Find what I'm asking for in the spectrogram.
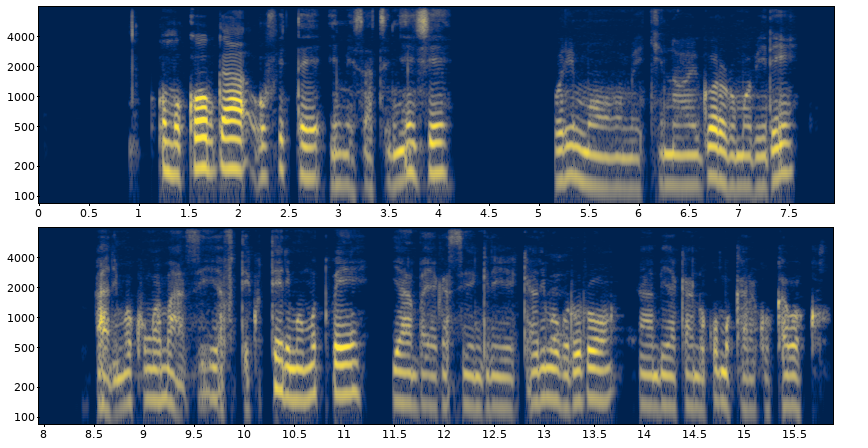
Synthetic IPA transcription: umuko̞ːbɡaufite̞imisat͡simɲiːnʃi | uɾimumicino̞eɡo̞ɾoɾumuβiɾi | aɾimo̞kuŋwamaːziafi̥te̞ku̥te̞ːɾimumutwe̞ | jaːmbajeaɡaseːŋɡiɾekaɾimuβuɾuɾujaːmbijakaːndukumukaɾakukaβo̞ko̥

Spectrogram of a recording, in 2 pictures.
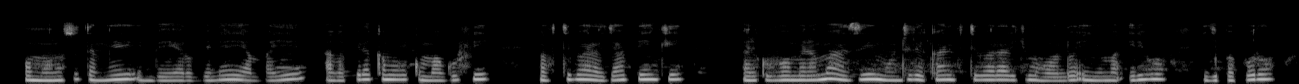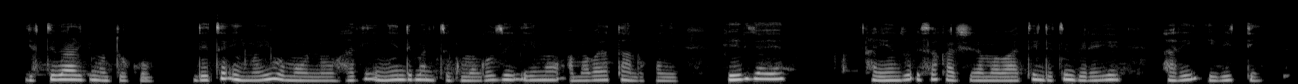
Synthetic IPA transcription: omuːnhusutamɲeːmbe̞ɾejaɾubene̞jaːmbaje̞ | aɡapiɾakamuβokumaɡufi | afi̥tiβaɾaɾɟaːpiːŋki | aɾikuvome̞ɾamaːzimuːnd͡ʒiɾe̞kaːndifi̥tiβaɾaɾɟumuɦo̞ːndo̞ʔiɲumaʔiɾiɦo̞ | iɟipapuɾo̞ | ɟifi̥tiβaɾaɾɟumutuku | nde̞t͡se̞iɲumajiːwe̞muːn̥uhaɾiːmɲeːndimanit͡se̞kumuɡo̞ziːɾimoamaβaɾataːndukaɲe̞ | hiɾɟaje̞ | haɾinzuʔisakaɾiʃiɾamaβaːtinde̞t͡simbeɾe̞je̞ | haɾiːβiti

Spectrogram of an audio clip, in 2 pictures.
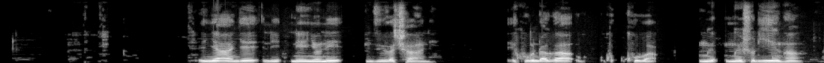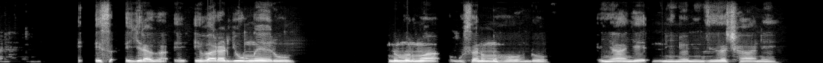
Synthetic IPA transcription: iɲaːɲɟe̞niːɲo̞ni | nziːzat͡ʃaːne̞ | ikuːndaɡa | kʰuβa̰ | mŋiːʃoɾjiːŋ̥ɦa | isiɟiɾaɡa̰iβaɾaɾɟuːmŋe̞ːɾu | numunŋwaɡusanumuɦo̞ːndo̞ | iɲaːɲɟe̞niːɲo̞ninziːzat͡ʃaːne̞

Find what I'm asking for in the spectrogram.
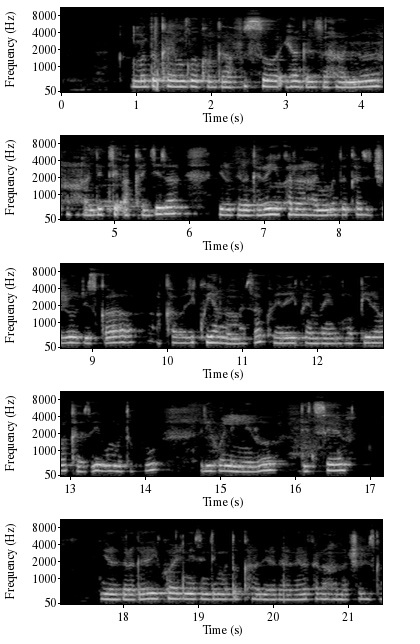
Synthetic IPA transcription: imo̞do̞kʰajomubɡo̞ːkʰo̞bɡaːfuso̞ihaɡazahaːn̥uahaːndet͡se̞ʔakʰaɟeɾajiɾaɡaɾaɡaɾajikaɾaɦaːnimo̞do̞kʰazit͡ʃuɾuɾizɡwaː | kʰaβaɾikʰujamamazakuβe̞ɾajikujaːmbajeumupiːɾawakʰaziwumutupuaɾiho̞nimiɾo̞ndet͡se̞ | iɾaɡaɾaɡaɾajukohaɾiniziːndimo̞do̞kʰaβiɾaɡaɾaɡaɾakaɾaɦanut͡ʃuɾoɾizɡwa

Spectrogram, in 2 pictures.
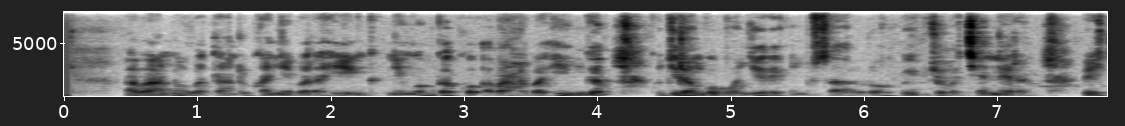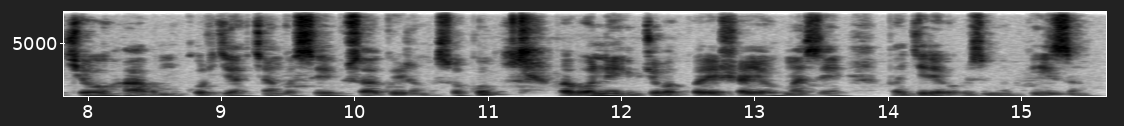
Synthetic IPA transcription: aβaːn̥huβataːndukaɲe̞βaɾaɦiːŋɡaniŋɡo̞ːmɡako̞ʔaβaːn̥huβaɦiːŋɡakuɟiɾaŋɡo̞βo̞ːɲɟe̞ɾe̞ʔumusaɾuɾo̞wiːβjo̞βace̞ne̞ɾaβico̞ɦaβamukuɾɟacaːŋɡwase̞ɡusaɡuɾiɾamaso̞ko̞βaβo̞ne̞ʔiβjo̞βako̞ɾe̞ːʃa̰jo̞maze̞ | βaɟiɾe̞ʔuβuzimaβɡiːza

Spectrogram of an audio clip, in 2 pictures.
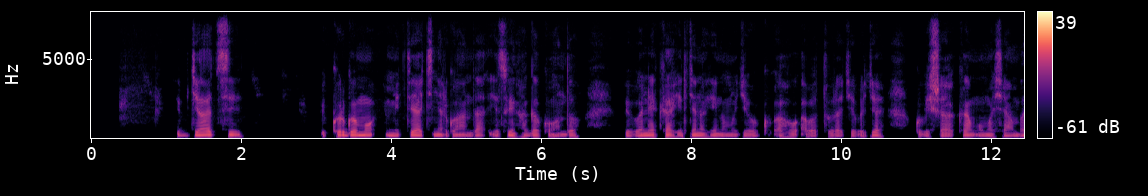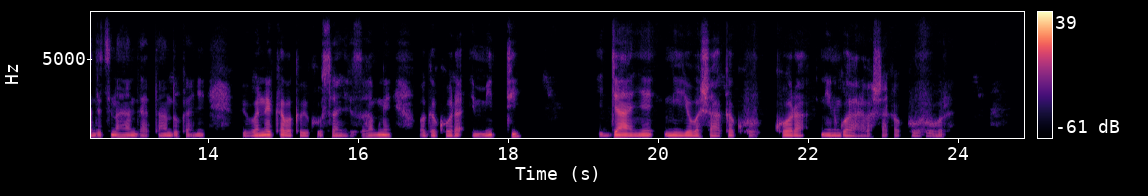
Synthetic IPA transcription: ibjaːt͡si | βiko̞ɾɡwamo̞imitijaciɲaɾɡwaːndajezwiŋ̥haɡakʰo̞̰ːndo̞ | βiβo̞ne̞kʰaɦiɾɟanoɦiːnomuɟihuɡ̥ua̰ɦo̞ʔa̰βatʰuːɾaɟe̞βa̰ɟakuβiʃaːkʰamumaʃaːmbande̞t͡se̞naɦaːndihataːndukaɲe̞βiβo̞ne̞kʰaβakaβikʰusaːɲiɾizahamŋe̞βaɡakʰo̞ɾa̰imiti | ɟaːɲe̞nijo̞βaʃaːkakʰu | kʰo̞ɾaninɡwaːɾaβaʃaːkakuvuːɾa

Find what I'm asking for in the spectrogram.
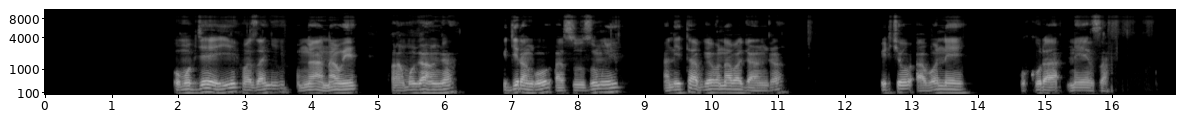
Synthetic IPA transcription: umubɟe̞ːjiwazaɲeumŋaːnawe̞ | kwaːmuɡaːŋɡa | kuɟiɾaŋɡo̞ʔasuːzumŋe̞ | anitabɡe̞ho̞naβaɡaːŋɡa | βiɾco̞aβo̞ne̞ | ɡukuɾane̞ːza̰

